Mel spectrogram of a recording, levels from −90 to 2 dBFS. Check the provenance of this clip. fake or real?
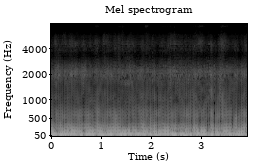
fake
